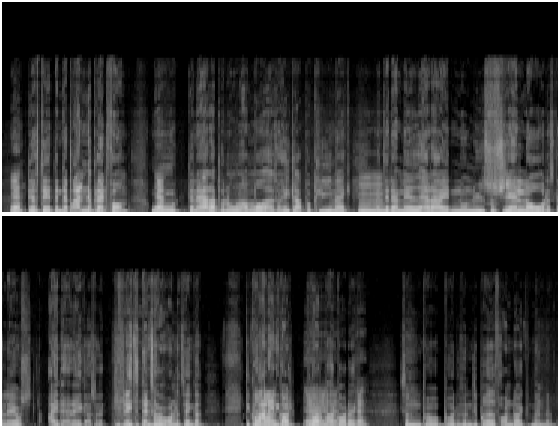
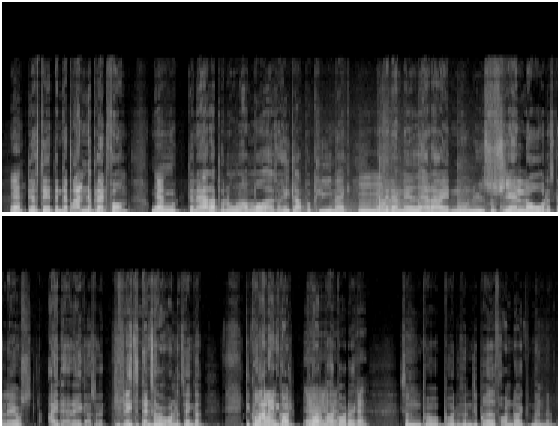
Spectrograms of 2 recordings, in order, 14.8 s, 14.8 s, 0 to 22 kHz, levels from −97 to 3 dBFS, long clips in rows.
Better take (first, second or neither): first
